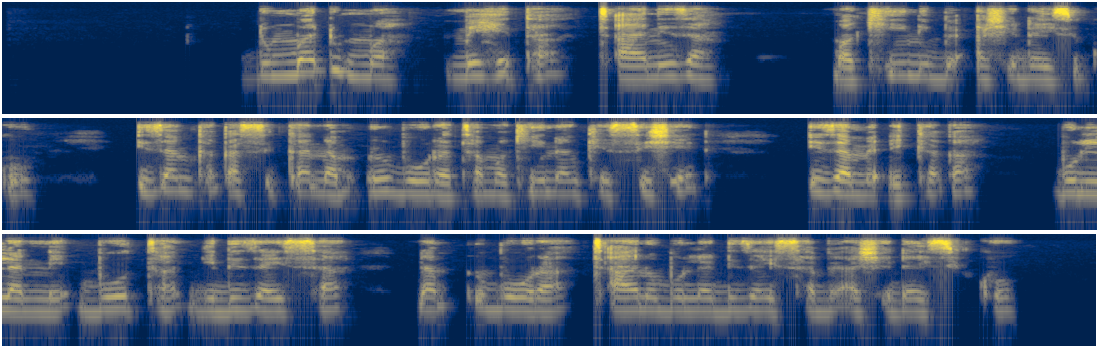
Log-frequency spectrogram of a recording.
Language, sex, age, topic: Gamo, male, 25-35, government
